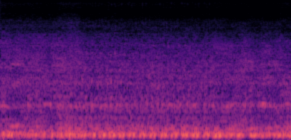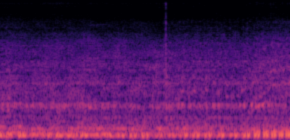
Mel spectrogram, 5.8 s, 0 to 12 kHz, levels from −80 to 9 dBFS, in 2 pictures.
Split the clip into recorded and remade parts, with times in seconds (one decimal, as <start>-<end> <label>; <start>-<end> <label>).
0.0-0.8 remade; 0.8-2.1 recorded; 2.1-4.7 remade; 4.7-5.8 recorded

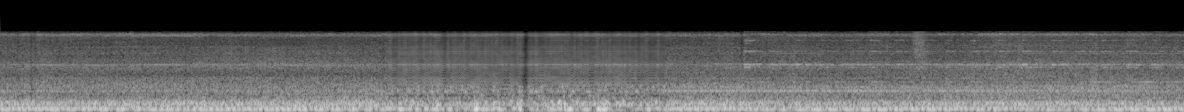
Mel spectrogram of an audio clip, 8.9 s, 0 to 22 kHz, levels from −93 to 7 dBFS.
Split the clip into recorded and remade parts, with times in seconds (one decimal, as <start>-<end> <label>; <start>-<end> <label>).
0.0-2.9 recorded; 2.9-5.0 remade; 5.0-8.9 recorded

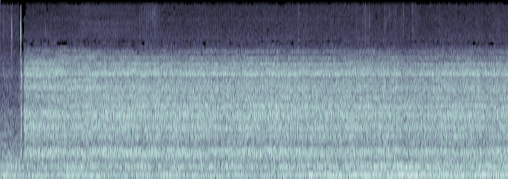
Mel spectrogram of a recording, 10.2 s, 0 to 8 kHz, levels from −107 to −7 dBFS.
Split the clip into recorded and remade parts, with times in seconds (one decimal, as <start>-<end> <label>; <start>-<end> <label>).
0.0-1.6 recorded; 1.6-2.7 remade; 2.7-10.2 recorded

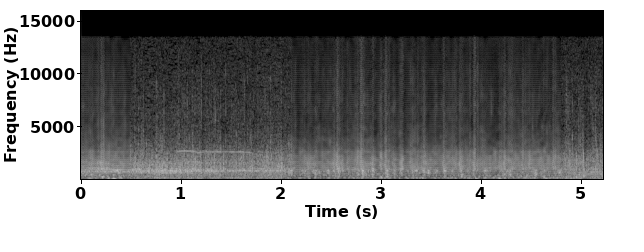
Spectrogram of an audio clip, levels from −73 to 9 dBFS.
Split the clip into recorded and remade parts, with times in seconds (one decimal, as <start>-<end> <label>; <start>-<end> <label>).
0.0-0.5 remade; 0.5-2.1 recorded; 2.1-4.8 remade; 4.8-5.2 recorded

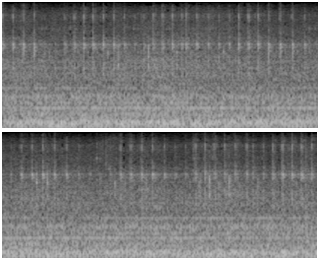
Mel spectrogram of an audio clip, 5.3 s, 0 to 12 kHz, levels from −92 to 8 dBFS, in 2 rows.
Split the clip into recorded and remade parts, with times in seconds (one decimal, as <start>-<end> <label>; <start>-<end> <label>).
0.0-5.3 recorded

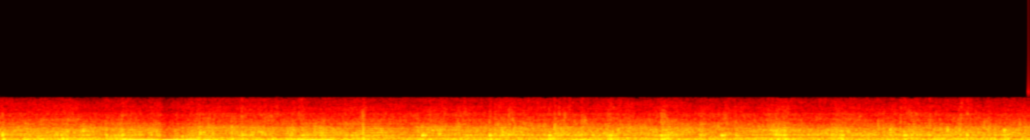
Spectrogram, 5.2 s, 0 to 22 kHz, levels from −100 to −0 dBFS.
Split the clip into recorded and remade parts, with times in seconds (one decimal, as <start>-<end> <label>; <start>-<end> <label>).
0.0-2.4 remade; 2.4-3.1 recorded; 3.1-4.3 remade; 4.3-5.2 recorded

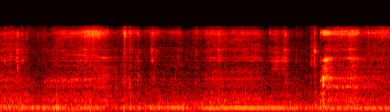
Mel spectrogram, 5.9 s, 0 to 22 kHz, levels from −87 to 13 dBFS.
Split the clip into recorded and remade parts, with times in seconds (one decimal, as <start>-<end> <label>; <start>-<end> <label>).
0.0-0.9 recorded; 0.9-4.4 remade; 4.4-5.9 recorded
